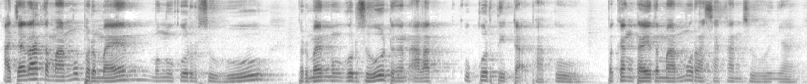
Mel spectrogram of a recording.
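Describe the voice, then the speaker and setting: A man's voice: medium pitch, normal speed, dark tone, roomy sound. A male teacher, reading textbook passages aloud and explaining them in loose asides.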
